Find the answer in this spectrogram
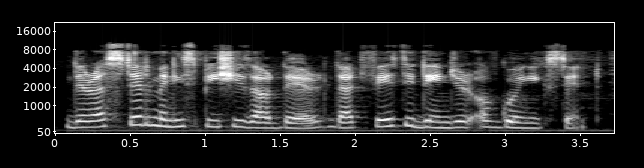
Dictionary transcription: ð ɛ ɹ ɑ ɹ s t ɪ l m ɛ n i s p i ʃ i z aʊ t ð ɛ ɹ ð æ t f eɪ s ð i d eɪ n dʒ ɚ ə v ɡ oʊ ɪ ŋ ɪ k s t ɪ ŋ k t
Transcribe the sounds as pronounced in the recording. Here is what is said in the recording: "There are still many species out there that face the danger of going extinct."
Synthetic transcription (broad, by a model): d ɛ ɹ ɑ ɹ s t ɪ l m ɛ n i s p i ʃ i z aʊ t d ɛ ɹ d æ t f eɪ s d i d eɪ n dʒ ɚ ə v ɡ oʊ ɪ ŋ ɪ k s t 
